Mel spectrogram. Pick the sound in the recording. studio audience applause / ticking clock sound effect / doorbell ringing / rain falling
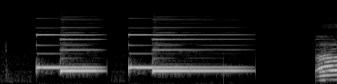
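doorbell ringing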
